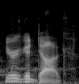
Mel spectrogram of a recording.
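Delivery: usual speaking voice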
